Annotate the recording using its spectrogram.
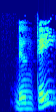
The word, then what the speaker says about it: đương trí: Đương trị, đương trí, cái chuyện này là phải đọc là trí ha.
